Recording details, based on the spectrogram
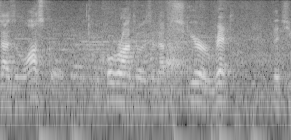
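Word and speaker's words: quo warranto: heard that since I was in law school konto is an obscure RIT that's used to challenge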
